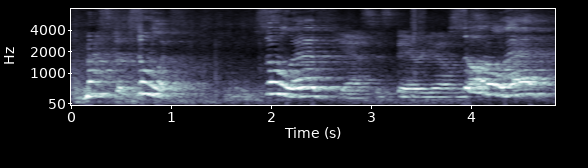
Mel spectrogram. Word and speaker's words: Pseudolus: Pseudolus! Pronounced perfectly. You know, a lot of people say Pseudolus, and I hate it.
